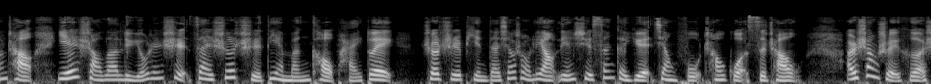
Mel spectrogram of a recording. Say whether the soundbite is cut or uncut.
cut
